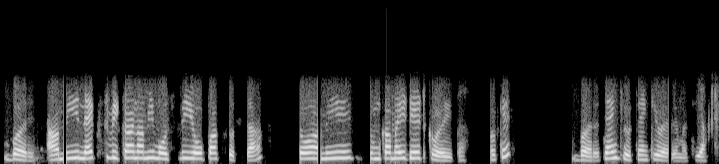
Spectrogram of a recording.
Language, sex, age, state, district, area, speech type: Goan Konkani, female, 30-45, Goa, Bardez, rural, conversation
